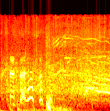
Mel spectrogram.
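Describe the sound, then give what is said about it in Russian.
A group claps in a steady, dense patter, applauding someone who guessed correctly for the second time, with excited voices calling out over the start before the applause carries on alone. “Мальчики, хлопаем.”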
